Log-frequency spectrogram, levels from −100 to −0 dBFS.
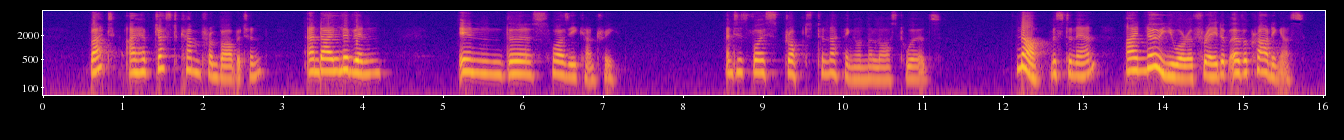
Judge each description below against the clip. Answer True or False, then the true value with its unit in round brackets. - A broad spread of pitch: False (4.0 semitones)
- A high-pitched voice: True (225 Hz)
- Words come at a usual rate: True (150 wpm)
